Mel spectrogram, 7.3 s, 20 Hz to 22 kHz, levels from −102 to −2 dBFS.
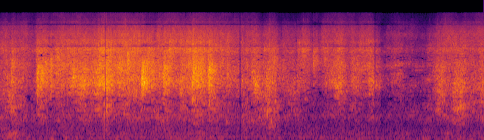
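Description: Likely HE-AAC compression throughout, its damage plainly audible, with treble rebuilt by band replication rather than coded, consistent with about 24 kbps. High detail sounds gritty and metallic, with nothing above 14.9 kHz. Audio delivered in 2-second chunks leaves a gap between chunks at 1.57–1.60 s, 3.60–3.62 s and 5.62–5.64 s, each a 23 ms hole.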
